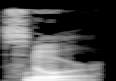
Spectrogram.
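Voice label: "snore", English pronunciation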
